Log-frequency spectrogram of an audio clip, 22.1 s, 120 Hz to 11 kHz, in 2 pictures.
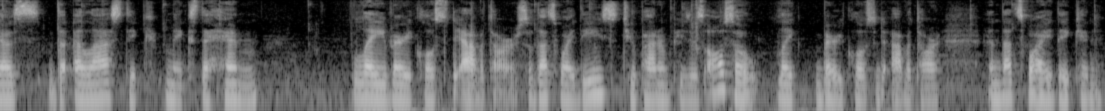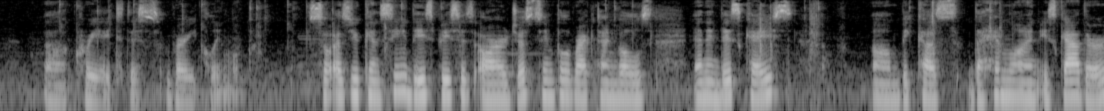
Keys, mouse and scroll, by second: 13.9 shift+w, 19.0 z, 19.6 shift+click, 20.4 click.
